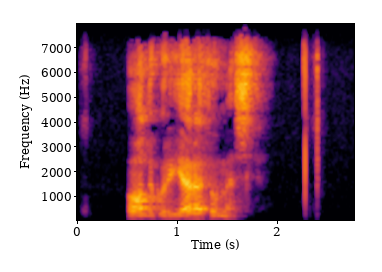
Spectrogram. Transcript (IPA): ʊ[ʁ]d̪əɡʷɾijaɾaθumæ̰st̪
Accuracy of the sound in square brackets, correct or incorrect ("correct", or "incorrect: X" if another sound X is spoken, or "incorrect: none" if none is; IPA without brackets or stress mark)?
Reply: correct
